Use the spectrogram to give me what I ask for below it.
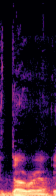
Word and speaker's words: Darrell: No, his name is Darrell.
